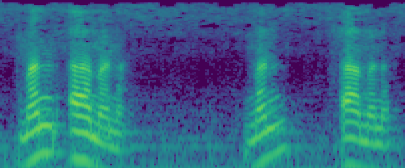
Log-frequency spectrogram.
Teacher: لاحظوا كيف أنا أظهر النون، لا أدغمها ولا أتأخر على النون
